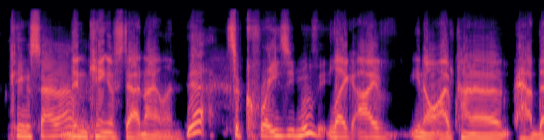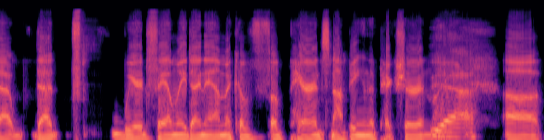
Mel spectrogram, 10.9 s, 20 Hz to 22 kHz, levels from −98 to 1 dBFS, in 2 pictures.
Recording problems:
distortion; slight; 10 dB below the speech

